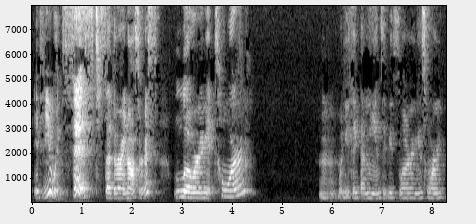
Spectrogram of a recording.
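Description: A young adult woman, a kindergarten teacher, reads a picture book aloud to young children in a living room at home, with a mid-range voice. She is expressive and dramatic, pausing to explain and ask questions. A camera or phone a short distance away picks up roomy indoor echo.

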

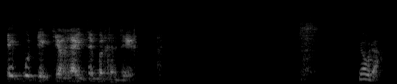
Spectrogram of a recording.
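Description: High-voiced woman, lively sing-song pitch, playful dog-owner baby talk. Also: a little slow, vocal fry, a little hiss or hum. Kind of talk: casual vlog talking to a pet. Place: home with a dog.

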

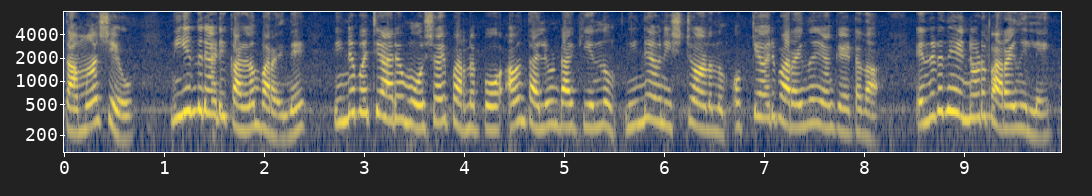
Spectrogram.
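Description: A woman's voice: on the high side, moderate pace, slight background noise, natural voice. A woman voicing a stern, protective young man. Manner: stern, demanding questions.

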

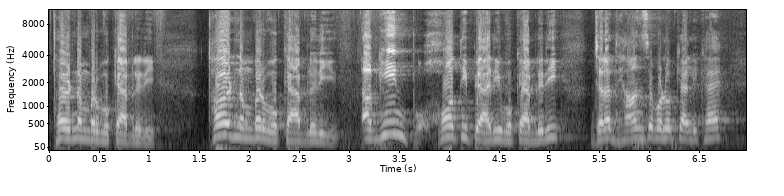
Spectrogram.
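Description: In this high-energy exam-prep lesson, a young man with a rather high voice teaches vocabulary. He says every word more than once and keeps quizzing the class with quick questions so they stay focused and retain it.

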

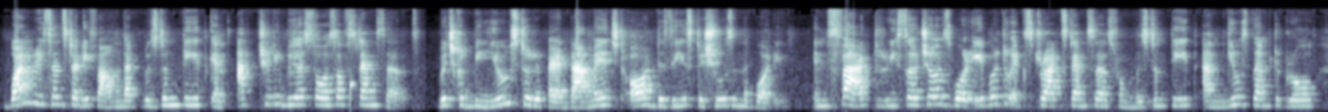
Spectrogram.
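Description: A woman's voice: a little high, normal speed, hardly any pauses, low-quality recording. Sleepy-voiced woman narrating dental science. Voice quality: upbeat, playful, punny delivery. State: sleepy-voiced early in the morning. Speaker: dental educator host. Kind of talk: scripted educational narration.

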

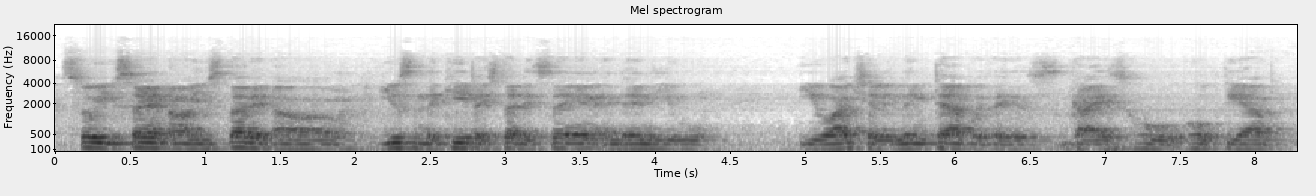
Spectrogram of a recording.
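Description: Halting male host in an echoey room. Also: on the low side, little pitch movement, a little mellow, far from the mic, slight background noise. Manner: halting, repeats words while asking. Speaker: radio show host. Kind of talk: interview questions. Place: small studio room, indoors. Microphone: studio mic with headphones. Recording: very echoey room, mic set back.

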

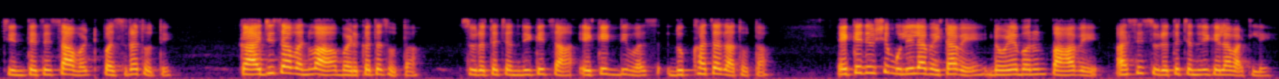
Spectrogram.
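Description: A woman narrates a devotional story in a steady, formal storytelling manner. Her pitch sits in the middle range. The recording sounds dull and lo-fi. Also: normal speed.

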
